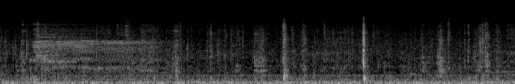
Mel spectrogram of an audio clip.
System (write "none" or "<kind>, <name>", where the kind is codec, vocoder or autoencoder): none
